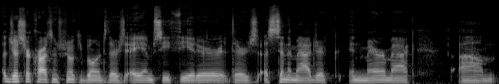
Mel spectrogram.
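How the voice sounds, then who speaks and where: A young man in casual chat who restarts his sentences and stumbles along. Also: fairly low pitch. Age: young adult. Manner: halting, restarts often, lively.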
